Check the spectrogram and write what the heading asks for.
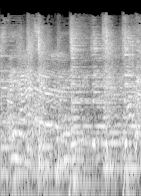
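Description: Live acoustic string band playing a bluegrass-style song: strummed acoustic guitar, upright bass and mandolin over a drum kit keeping a steady beat.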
